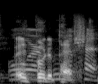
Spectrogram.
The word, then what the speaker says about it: Budapest: It's Budapest. Budapest is the right way to say it, but okay. More commonly around the world, it's called Budapest.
